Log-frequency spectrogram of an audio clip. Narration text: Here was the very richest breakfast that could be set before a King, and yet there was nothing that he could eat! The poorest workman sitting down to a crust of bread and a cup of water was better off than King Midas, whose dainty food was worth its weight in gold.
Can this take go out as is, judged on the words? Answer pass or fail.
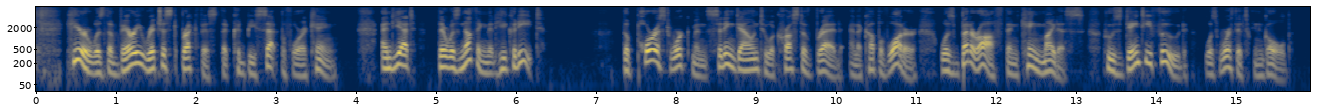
fail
